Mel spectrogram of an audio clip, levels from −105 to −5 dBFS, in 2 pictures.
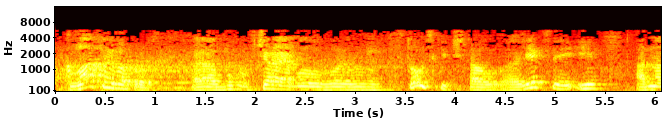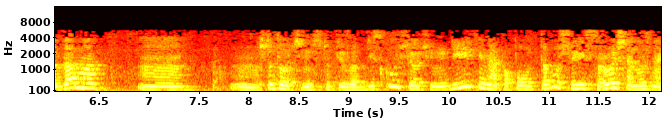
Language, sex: Russian, male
